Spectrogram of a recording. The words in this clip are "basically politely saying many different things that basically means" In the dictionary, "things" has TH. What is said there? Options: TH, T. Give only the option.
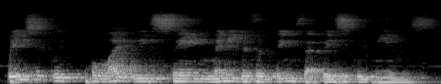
TH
